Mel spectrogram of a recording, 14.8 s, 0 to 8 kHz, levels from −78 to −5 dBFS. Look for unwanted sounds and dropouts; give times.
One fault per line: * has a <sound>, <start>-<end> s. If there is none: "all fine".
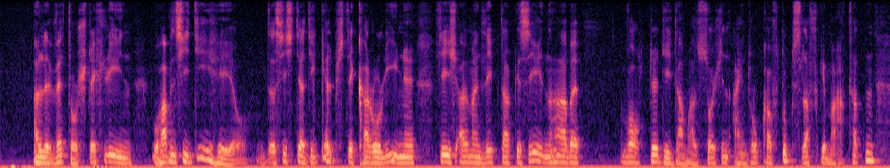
all fine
